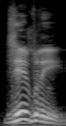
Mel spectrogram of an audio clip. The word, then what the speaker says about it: Ghibli: just used to pronounce how do you pronounce it how say the name for it Ghibli there you go Studio Ghibli just dropped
